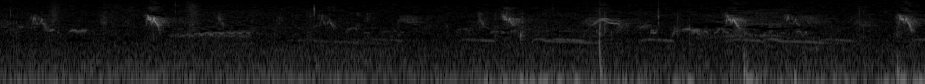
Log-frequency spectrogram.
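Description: Small birds chirping faintly: short, high, falling chirps about once a second, with lower warbling notes in the second half. A low rumble on the microphone rises through the second half.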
